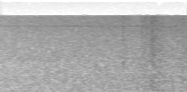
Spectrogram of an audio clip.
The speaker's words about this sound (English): Oops, I lied. There's static. Right when you said you lied, I heard the same static. But before that, I heard the pure, clean hiss.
